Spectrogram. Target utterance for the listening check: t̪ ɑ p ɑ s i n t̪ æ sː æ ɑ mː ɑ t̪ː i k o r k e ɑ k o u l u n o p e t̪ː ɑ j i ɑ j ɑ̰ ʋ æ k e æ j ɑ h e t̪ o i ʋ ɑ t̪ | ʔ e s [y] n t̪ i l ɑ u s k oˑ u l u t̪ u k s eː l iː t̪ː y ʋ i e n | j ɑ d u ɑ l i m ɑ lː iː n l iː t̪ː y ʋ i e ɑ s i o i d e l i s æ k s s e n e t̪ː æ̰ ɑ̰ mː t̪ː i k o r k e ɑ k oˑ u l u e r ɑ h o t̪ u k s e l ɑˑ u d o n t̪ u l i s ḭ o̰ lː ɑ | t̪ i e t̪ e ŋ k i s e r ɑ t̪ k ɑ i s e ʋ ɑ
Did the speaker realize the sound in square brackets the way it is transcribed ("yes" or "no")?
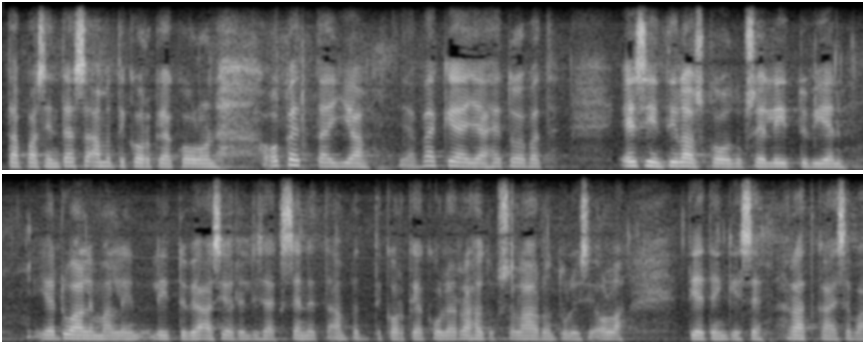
no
